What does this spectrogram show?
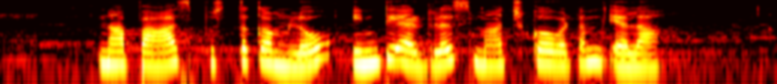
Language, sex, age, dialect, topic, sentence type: Telugu, female, 25-30, Utterandhra, banking, question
